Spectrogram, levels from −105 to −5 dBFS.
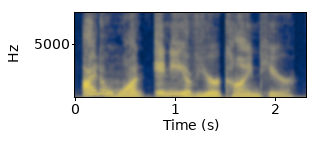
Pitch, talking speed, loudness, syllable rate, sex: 215 Hz, 210 wpm, -19 LUFS, 4.8 syllables/s, female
